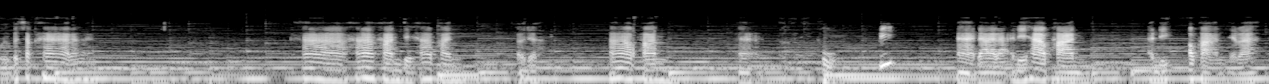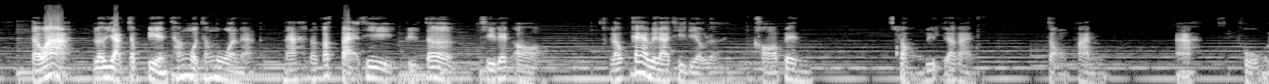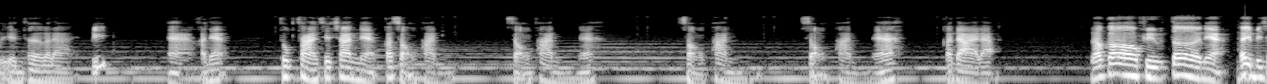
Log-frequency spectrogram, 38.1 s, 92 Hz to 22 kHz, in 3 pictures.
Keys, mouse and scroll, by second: 3.5-3.9 drag, 4.8 click, 8.3 click, 9.3 click, 9.9 click, 10.8 click, 15.5 click, 16.1 click, 17.4 click, 19.1 click, 19.5 click, 25.4 click, 27.2 click, 27.9 click, 28.5 click, 29.7 click, 31.7 click, 32.9 click, 34.7 click.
